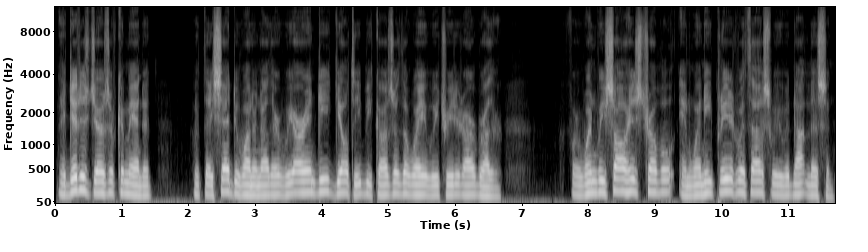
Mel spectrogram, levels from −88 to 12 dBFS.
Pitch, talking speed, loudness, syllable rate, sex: 140 Hz, 200 wpm, -14 LUFS, 5.5 syllables/s, male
